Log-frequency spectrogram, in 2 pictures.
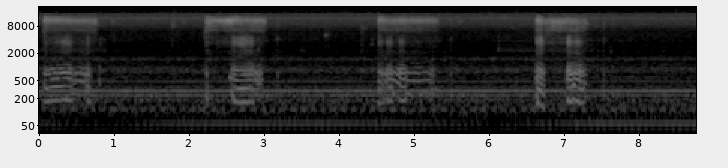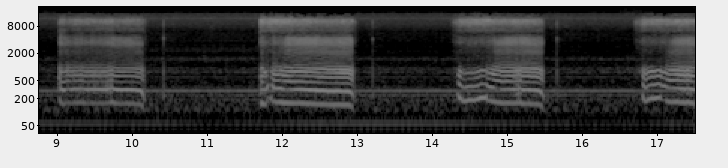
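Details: Male flat-faced Exotic kitten, born July 2018, who usually snores when sleeping: repeated snoring breaths with a nasal, squeaky whistling edge, about 23 a minute, during sleep.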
